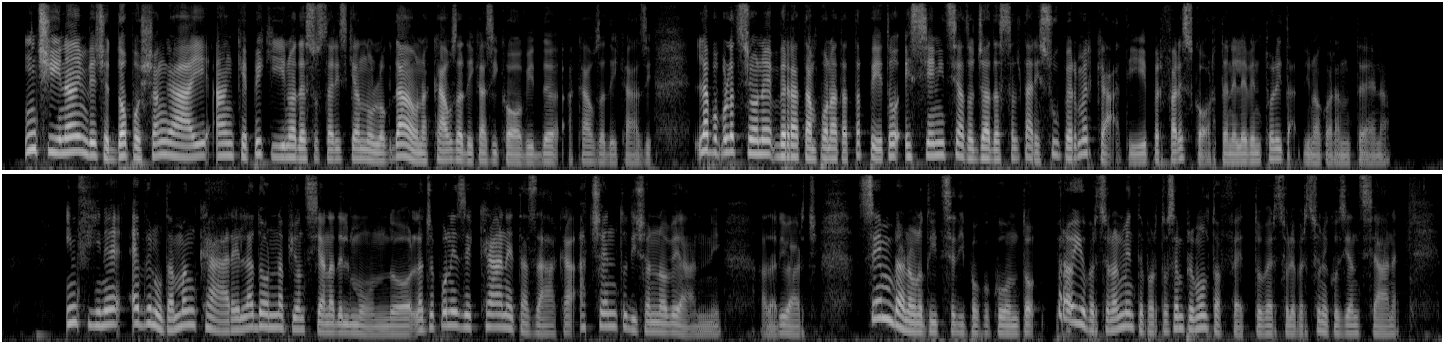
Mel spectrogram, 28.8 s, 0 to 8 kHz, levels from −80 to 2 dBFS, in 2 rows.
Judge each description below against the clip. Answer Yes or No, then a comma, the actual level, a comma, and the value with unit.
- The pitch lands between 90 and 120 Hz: No, low, 130 Hz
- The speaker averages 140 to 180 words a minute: Yes, fast, 170 wpm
